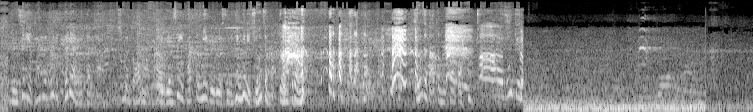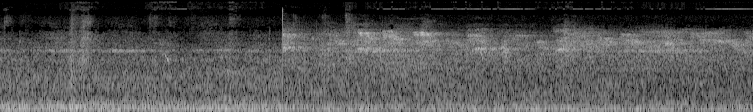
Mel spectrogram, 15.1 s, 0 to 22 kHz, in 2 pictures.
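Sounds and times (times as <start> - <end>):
low ambient rumble: 4.9 - 15.0.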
